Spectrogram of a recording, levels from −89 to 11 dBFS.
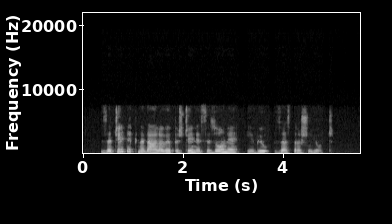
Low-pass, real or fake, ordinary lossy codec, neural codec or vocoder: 19.8 kHz; fake; none; vocoder, 44.1 kHz, 128 mel bands every 256 samples, BigVGAN v2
